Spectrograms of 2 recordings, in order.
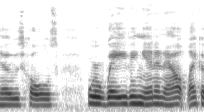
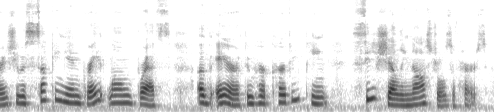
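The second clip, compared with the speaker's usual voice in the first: ordinary delivery, nothing marked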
